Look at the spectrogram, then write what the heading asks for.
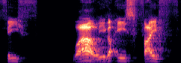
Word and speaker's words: Fife: FIFA pronounced like FIFA without the sound at the end. It is a slave, but if it's in the 42nd state of Washington near Seattle, which phonetically is like cattle, then it's pronounced Fife.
